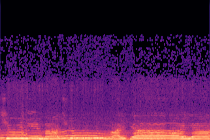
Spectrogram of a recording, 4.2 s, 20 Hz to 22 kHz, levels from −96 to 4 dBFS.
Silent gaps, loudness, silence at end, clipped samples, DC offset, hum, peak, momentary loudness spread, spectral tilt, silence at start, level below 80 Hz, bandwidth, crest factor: none; -11 LUFS; 0 s; under 0.1%; under 0.1%; none; 0 dBFS; 6 LU; -8.5 dB/octave; 0 s; -42 dBFS; 8.4 kHz; 10 dB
